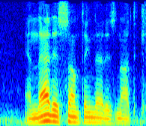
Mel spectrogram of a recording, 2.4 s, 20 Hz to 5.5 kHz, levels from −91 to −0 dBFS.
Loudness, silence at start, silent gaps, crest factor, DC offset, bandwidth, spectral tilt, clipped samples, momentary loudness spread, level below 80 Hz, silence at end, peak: -24 LUFS; 0.25 s; none; 18 dB; under 0.1%; 5.4 kHz; -9.5 dB/octave; under 0.1%; 13 LU; -52 dBFS; 0 s; -6 dBFS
